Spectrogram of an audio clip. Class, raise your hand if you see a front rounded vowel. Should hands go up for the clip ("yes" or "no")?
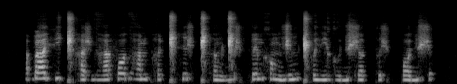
no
